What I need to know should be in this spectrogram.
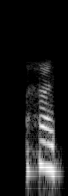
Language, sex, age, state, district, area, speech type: Punjabi, female, 30-45, Punjab, Firozpur, urban, conversation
